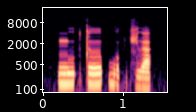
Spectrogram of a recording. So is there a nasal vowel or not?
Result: no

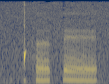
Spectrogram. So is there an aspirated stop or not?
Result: yes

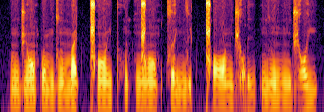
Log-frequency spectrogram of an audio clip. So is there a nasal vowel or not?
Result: yes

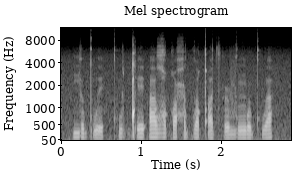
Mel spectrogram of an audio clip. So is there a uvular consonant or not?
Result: yes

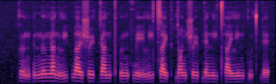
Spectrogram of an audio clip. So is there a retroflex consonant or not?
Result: yes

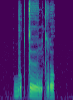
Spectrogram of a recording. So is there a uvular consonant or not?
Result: no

